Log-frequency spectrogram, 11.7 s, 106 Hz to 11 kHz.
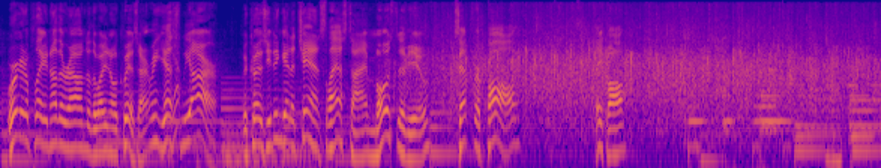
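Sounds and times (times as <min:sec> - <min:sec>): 
speech: 0:00.1 - 0:07.1, 0:07.9 - 0:08.5, 0:09.2 - 0:10.7
audience clapping: 0:04.7 - 0:11.7
voices calling out or cheering: 0:05.4 - 0:11.7.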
